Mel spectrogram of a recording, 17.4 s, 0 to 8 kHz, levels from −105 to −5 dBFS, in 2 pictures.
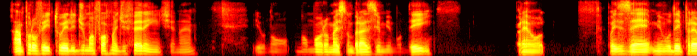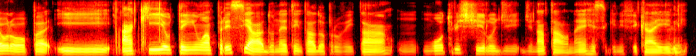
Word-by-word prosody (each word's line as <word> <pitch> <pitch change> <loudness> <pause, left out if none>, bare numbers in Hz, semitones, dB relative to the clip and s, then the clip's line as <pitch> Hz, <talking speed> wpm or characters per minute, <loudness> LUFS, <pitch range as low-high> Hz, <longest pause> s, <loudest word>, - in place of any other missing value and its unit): aproveito 110 -1 +2
ele 105 0 +3
de 110 +2 -4
uma 105 0 -2
forma 105 0 -2
diferente, 95 -5 -2
né. 80 +4 -18 0.8
Eu 80 -2 -24
não 85 -2 -24
não 80 - -21
moro 85 0 -3
mais 85 0 +1
no 85 - -10
Brasil, 85 -1 0
me 85 0 -17
mudei 95 +4 -2 1.1
pra 85 - 0
Eur 80 -2 -4 0.8
pois 95 -1 -1
é, 85 -1 +4
me 95 +1 -6
mudei 100 +1 +1
para 105 -2 +2
a - - +8
Europa, 95 -3 +1
e 90 -2 -2
aqui 110 +5 +6
eu 125 -1 +5
tenho 120 -1 +1
apreciado, 110 -7 +4
né, 95 +2 -3
tentado 95 -2 -3
aproveitar 90 0 -4
um 90 0 -23
um 95 +1 -20
outro 110 +4 -5
estilo 105 -6 +1
de 95 0 -14
de 95 - -16
Natal, 80 -6 -3
né, 85 +4 -5
ressignificar 90 -3 -5
ele. 70 -1 -6
90 Hz, 150 wpm, -25 LUFS, 85-105 Hz, 1.1 s, a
